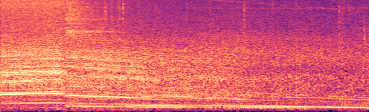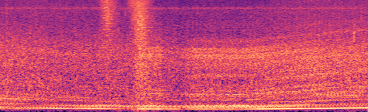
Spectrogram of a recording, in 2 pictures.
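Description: A sports car engine rumbles low as the car slows for a bend and then speeds up again.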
